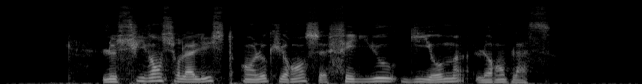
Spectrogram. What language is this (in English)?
French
